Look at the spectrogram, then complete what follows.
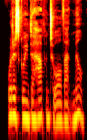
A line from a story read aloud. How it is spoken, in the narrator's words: said someone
